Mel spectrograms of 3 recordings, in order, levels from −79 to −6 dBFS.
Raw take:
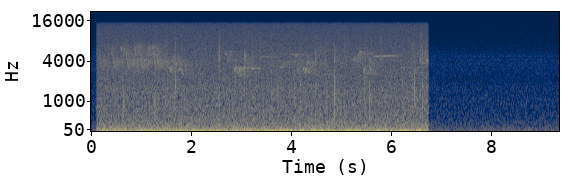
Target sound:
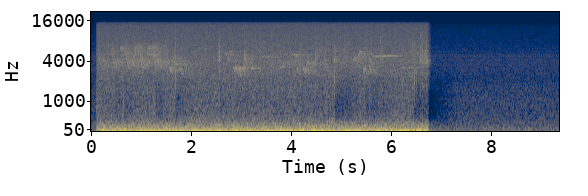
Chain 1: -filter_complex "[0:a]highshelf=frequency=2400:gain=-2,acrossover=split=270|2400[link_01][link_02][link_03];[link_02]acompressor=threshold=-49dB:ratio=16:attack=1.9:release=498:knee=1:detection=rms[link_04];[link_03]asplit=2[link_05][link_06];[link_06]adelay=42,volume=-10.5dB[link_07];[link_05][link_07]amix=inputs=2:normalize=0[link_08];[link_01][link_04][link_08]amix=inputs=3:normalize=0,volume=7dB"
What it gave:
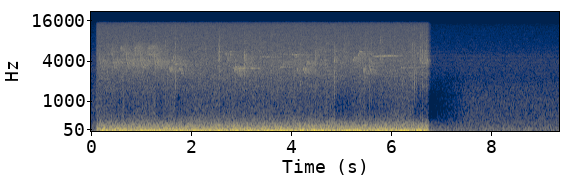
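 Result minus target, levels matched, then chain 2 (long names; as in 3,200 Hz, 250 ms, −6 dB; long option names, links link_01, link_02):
downward compressor: peak gain reduction +6.5 dB
-filter_complex "[0:a]highshelf=frequency=2400:gain=-2,acrossover=split=270|2400[link_01][link_02][link_03];[link_02]acompressor=threshold=-42dB:ratio=16:attack=1.9:release=498:knee=1:detection=rms[link_04];[link_03]asplit=2[link_05][link_06];[link_06]adelay=42,volume=-10.5dB[link_07];[link_05][link_07]amix=inputs=2:normalize=0[link_08];[link_01][link_04][link_08]amix=inputs=3:normalize=0,volume=7dB"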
